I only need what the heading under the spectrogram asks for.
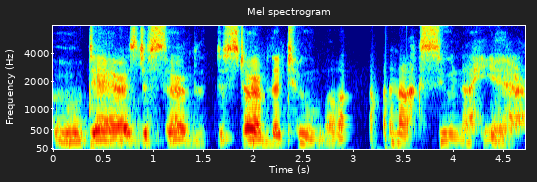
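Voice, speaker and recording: The low voice is a put-on character voice. It goes at a fairly slow pace. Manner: monotone.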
